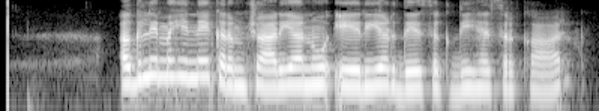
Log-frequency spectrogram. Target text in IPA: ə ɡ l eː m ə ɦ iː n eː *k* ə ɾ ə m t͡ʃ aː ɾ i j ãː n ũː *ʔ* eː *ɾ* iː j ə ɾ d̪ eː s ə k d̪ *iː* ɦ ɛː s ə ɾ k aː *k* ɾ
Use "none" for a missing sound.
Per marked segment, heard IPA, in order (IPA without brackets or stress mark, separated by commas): k, ʔ, ɾ, iː, none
